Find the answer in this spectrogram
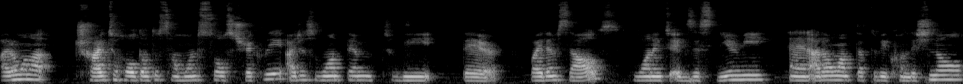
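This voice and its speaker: With a Turkish accent, a woman talks at medium pitch in a flat, monotone way. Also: moderate pace. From Turkey. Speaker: vlogger. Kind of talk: personal vlog confession. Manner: halting.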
